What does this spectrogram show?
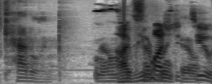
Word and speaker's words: Catelyn: Yeah, Catelyn. You guys keep mispronouncing her name. It's Catelyn. Nope, it's Caitlyn.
